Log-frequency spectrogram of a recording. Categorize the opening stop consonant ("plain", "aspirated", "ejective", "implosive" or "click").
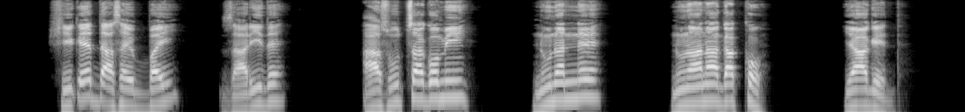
ejective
